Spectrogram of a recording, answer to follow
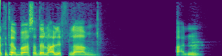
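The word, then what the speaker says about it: ال: Al. Alif lam bacanya al.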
